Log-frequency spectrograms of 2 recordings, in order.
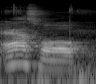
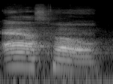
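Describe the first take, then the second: First: The word is said in a standard way. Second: The word is said in a Texan way. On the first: "instead of saying asshole" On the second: "they say some things really weird"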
